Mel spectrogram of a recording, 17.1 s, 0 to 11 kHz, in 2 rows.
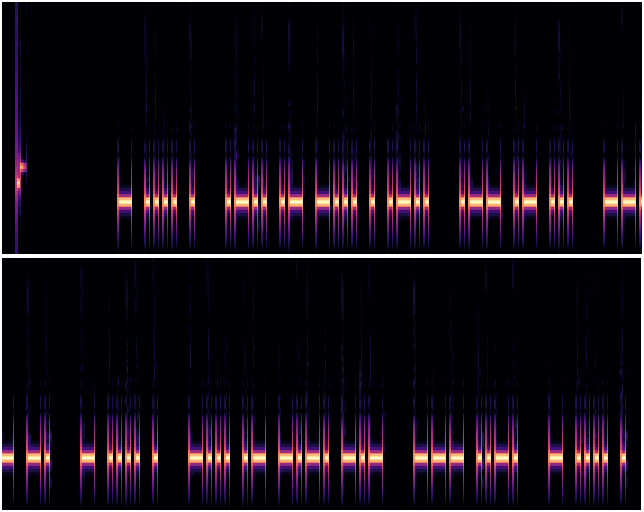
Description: Morse code, heard as a keyed tone, about 20 wpm, 700 Hz. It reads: THE LABEL WAS ON THE BACK OF THE
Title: Sentences with 4-Word Phrases - 20wpm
